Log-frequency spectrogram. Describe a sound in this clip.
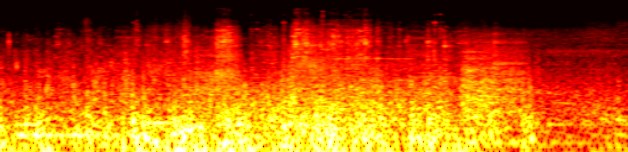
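Wooden wagon wheels creak and rumble over boards.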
